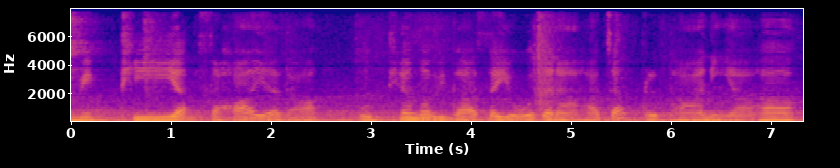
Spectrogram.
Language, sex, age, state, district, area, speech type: Sanskrit, female, 18-30, Kerala, Thrissur, urban, spontaneous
